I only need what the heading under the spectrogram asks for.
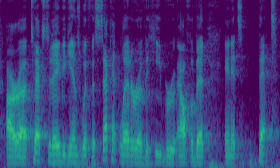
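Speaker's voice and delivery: usual speaking voice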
